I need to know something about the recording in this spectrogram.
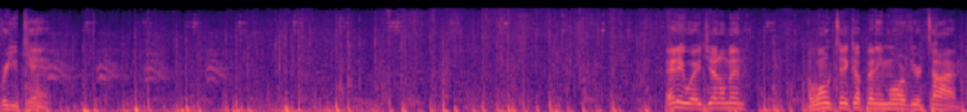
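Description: Horse hooves clop steadily on a dirt path.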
